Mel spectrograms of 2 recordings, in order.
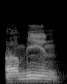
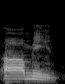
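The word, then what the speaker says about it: ⲁⲙⲏⲛ: That is, you know this in all languages, the same word, and it is two syllables, a, and then mean, which with the long two eyes attached together, so it is amin.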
